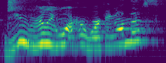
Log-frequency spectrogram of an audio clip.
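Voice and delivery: high, loud, laughing disbelief; incredulous. Retold or imitated. Blogger questioning why nobody at Federated warned them, incredulous. Her stunned, incredulous reaction retold.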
